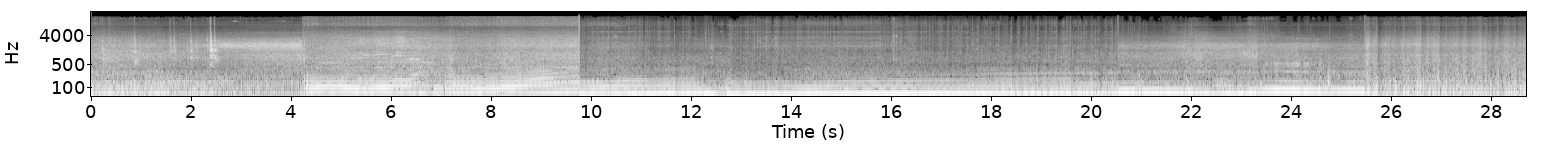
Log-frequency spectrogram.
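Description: Triumph Herald 13/60's four-cylinder engine driving on the road, picked up by a camera mounted on the outside of the car, with road and wind noise. Early on, the engine note climbs and drops several times as the car accelerates through the gears, then holds a steadier drone while cruising.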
